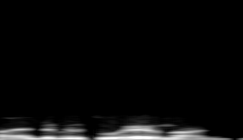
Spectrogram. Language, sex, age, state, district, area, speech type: Malayalam, male, 30-45, Kerala, Kozhikode, urban, conversation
